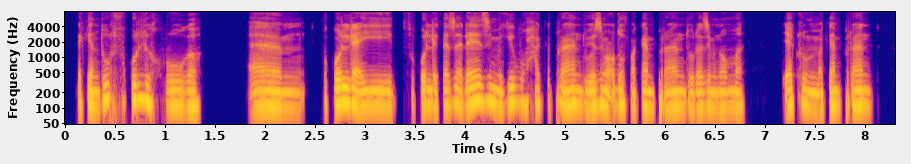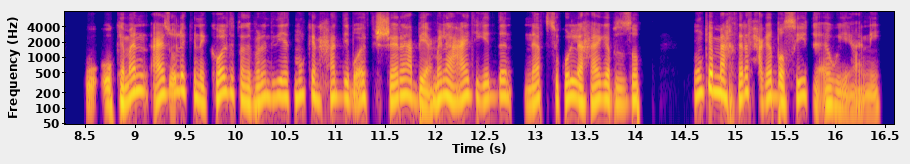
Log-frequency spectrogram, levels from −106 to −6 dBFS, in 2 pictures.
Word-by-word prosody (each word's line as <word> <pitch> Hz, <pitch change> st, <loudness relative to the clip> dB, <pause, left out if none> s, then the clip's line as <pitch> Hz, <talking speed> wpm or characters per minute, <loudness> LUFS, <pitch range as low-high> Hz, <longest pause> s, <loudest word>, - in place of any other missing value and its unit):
لكن 110 Hz, -1 st, +1 dB
دول 140 Hz, +7 st, +1 dB
في 135 Hz, -, -13 dB
كل 145 Hz, -1 st, +2 dB
خروجة، 110 Hz, -3 st, -1 dB, 0.5 s
آمم 105 Hz, -1 st, 0 dB, 0.2 s
في 125 Hz, -, -8 dB
كل 125 Hz, 0 st, +5 dB
عيد، 110 Hz, -1 st, +1 dB
في -, -, -18 dB
كل 110 Hz, 0 st, +1 dB
كذا 115 Hz, +2 st, -2 dB
لازم 130 Hz, +1 st, +2 dB
يجيبوا 125 Hz, +3 st, -2 dB
حاجة 120 Hz, 0 st, -5 dB, 0.2 s
brand، 110 Hz, 0 st, +1 dB
ولازم 110 Hz, +2 st, +1 dB
يقعدوا 110 Hz, +2 st, 0 dB
في 105 Hz, -, -5 dB
مكان 105 Hz, 0 st, -1 dB
brand، 105 Hz, +1 st, -1 dB
ولازم 105 Hz, +1 st, -1 dB
إن 100 Hz, -, -2 dB
هم 105 Hz, 0 st, -1 dB, 0.4 s
ياكلوا 115 Hz, 0 st, +1 dB
من 100 Hz, -, 0 dB
مكان 110 Hz, +2 st, -1 dB
brand، 115 Hz, -1 st, +1 dB, 0.5 s
و -, -, -2 dB
وكمان 180 Hz, -, +3 dB
عايز 175 Hz, +7 st, +3 dB
أقول 210 Hz, -, +1 dB
لِك 220 Hz, -, +2 dB
إن 150 Hz, -, +2 dB
الquality 170 Hz, +10 st, +1 dB
بتاعة 145 Hz, -9 st, +1 dB
الBrand 130 Hz, +5 st, 0 dB
ديّة، 165 Hz, 0 st, 0 dB
ممكن 175 Hz, -1 st, 0 dB
حد 165 Hz, +4 st, -3 dB
يبقى 155 Hz, -, 0 dB
واقف 160 Hz, 0 st, 0 dB
في -, -, -18 dB
الشارع 165 Hz, +6 st, +3 dB
بيعملها 145 Hz, -, +2 dB
عادي 160 Hz, +4 st, +1 dB
جدًا، 165 Hz, +4 st, -1 dB, 0.2 s
نفس 135 Hz, +7 st, -1 dB
كل 160 Hz, 0 st, +3 dB
حاجة 140 Hz, +4 st, +2 dB
بالضبط، 125 Hz, +3 st, -2 dB, 0.5 s
ممكن 205 Hz, +4 st, +5 dB
مع 190 Hz, -, +6 dB
اختلاف 160 Hz, +5 st, 0 dB
حاجات 165 Hz, +2 st, 0 dB
بسيطة 155 Hz, +3 st, 0 dB
أوي 115 Hz, -5 st, -1 dB
يعني. 90 Hz, +2 st, -6 dB
125 Hz, 210 wpm, -21 LUFS, 110-155 Hz, 0.5 s, مع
